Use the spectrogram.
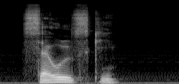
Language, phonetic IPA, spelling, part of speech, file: Polish, [sɛˈʷulsʲci], seulski, adjective, Pl-seulski.ogg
